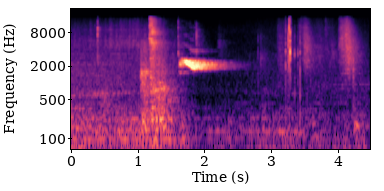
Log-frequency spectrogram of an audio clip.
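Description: Doors of a 2002 Otis traction elevator sliding shut after the door-close button is pressed: a rush of noise about a second in, then a short, loud high tone that falls slightly in pitch.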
